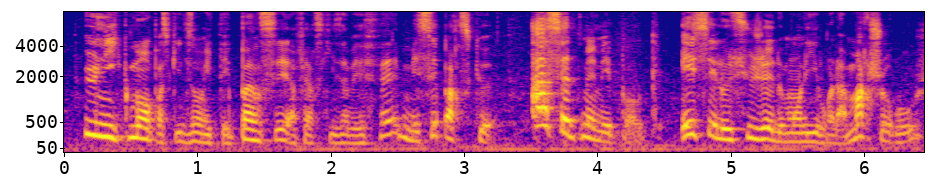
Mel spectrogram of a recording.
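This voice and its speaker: In an animated tone, a woman's voice moves through very wide pitch swings. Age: 60s. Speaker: author and lecturer. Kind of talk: lecture.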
